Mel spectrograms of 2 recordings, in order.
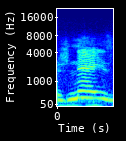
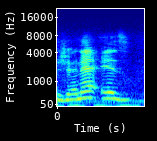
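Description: First: جنايز as jnayez, y glide; dropped hamza. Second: Said in the usual way. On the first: Shown as a demonstration. Teacher giving examples, جنايز with y for hamza. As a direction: say جنايز with no glottal stop. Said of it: "تحال إلى حرف علة". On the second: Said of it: "بدل من جنائز".

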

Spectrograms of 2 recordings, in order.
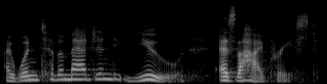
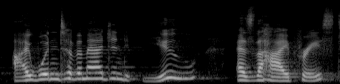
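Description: First: Softer. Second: Sassy. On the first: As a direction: drop it down, quiet and sly. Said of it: "Where is the emphasis in that sentence?". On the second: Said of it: "It's always how you say it". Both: Shown as a demonstration.

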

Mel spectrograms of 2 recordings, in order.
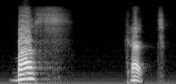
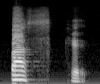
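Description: First: "Basket" drawn into two parts with a long gap; split into syllables. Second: Said in the usual way. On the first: Shown as a demonstration. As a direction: separate both syllables of "Basket". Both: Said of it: "listen to your own sound".

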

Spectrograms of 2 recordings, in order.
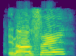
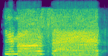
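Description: First: Louder, emphatic question. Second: High, loud shouted question; shouting. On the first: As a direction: push the question at chat. Repeats the question. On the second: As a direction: yell it at chat. Repeats it, shouting. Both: Real, not acted.

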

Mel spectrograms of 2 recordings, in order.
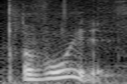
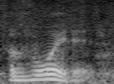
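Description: First: "Avoid" pitched much higher and punched; emphatic advice. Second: Said in the usual way. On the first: Shown as a demonstration. Groomer urging viewers to prevent knots, "Avoid" punched high.

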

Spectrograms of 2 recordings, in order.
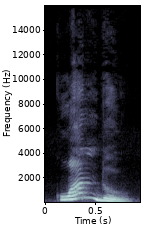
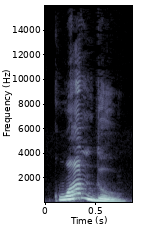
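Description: Both takes have the same delivery.

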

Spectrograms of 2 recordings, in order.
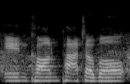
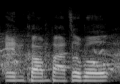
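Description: First: Slow, flat robot voice; robot voice, one word at a time. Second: Robot voice. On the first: Real, not acted. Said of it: "Why did you say that like a robot?". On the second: Retold or imitated. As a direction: echo it back like a robot. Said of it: "say that like a robot".

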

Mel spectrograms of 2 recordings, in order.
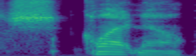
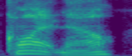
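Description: First: Calm the little dog, slowly; soothing hush. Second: Said in the usual way. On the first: Acted. Woman cradles her dog and slowly soothes it. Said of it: "bent down and let him jump". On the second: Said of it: "she said to the dog".

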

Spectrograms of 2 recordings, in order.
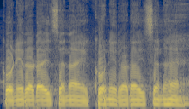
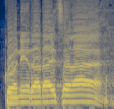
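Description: First: Low, heavy command; holding back grief; subdued father. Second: Firm, projected command; raised, insistent voice; forceful father. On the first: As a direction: forbid tears with the voice sunk down. Father's order, voice drops low. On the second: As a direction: order the mourners to stop. Father's order repeated forcefully. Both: Acted.

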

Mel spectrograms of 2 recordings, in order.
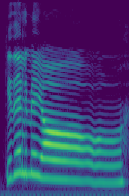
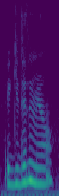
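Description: First: Loud, very slow drawn-out whine; mock wail. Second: Said in the usual way. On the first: Stuck on the bridge, a drawn-out mock whine. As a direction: stretch it into a mock lament.

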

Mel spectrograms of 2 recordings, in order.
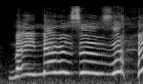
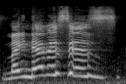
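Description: First: High, slow mock-villain declaration; mock dramatic. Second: Said in the usual way. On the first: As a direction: declare it like a melodrama.

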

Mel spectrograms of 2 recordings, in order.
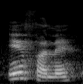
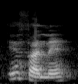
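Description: Both takes have the same delivery.

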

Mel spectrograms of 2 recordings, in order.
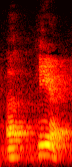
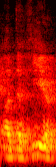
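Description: First: "adhere" with a tiny stop in place of the D; swallowed D in "adhere", then "here"; unreleased D. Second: "adhere" with the D released as an extra beat; heavy, released D in "adhere"; D fully sounded. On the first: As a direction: say "adhere" as "uh', here", D held back. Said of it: "我会停下一". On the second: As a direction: say "adhere" as "uh-duh-here". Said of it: "通常我都不念出来的啊". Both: Shown as a demonstration.

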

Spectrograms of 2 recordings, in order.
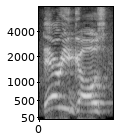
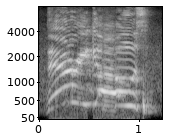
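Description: First: Said in the usual way. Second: Slow, high, stretched out; drawn-out high announcement. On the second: Acted.

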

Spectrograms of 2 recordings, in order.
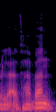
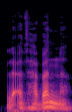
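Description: First: لأذهبن closed on a single n, no final vowel; light noon ending. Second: لأذهبن with a doubled, held n and final short a; emphatic noon ending. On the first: Lecturer giving the alternative emphasis form, light noon. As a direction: end لأذهبن short on "-ban". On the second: Lecturer showing an Arabic emphasis ending, doubled noon. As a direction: end لأذهبن on a stressed "-banna". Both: Shown as a demonstration. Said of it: "something called noon at-tawkid".

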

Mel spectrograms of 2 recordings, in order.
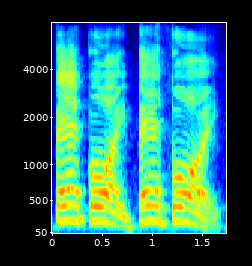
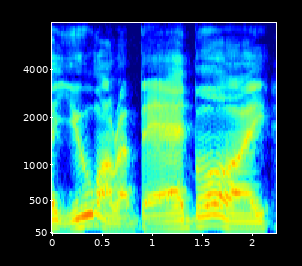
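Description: First: High, loud squawked retort; loud high bird voice; talking crow. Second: Slow, louder drawn-out reproach; slow, emphatic teasing telling-off; mock scolding. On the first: A narrator's reading. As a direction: squawk it straight back like a crow. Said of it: "Smokey said right back to Peter". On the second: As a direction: stretch it out in playful agreement. Father fondly mock-scolds the crow.

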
